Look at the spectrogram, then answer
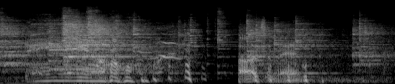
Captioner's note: laughs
